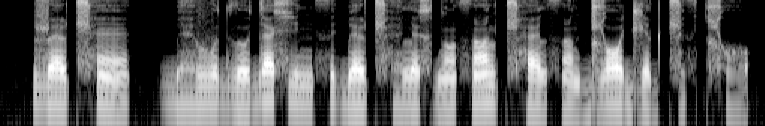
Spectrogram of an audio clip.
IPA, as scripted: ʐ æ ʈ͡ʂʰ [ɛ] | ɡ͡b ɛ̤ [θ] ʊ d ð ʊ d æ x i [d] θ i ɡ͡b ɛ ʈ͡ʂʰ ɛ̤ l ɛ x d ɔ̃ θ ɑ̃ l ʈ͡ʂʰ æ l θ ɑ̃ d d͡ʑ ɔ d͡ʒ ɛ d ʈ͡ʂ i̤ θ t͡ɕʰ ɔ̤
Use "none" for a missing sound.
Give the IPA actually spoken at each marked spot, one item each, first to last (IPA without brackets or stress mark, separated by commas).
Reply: ɛ̃, v, n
